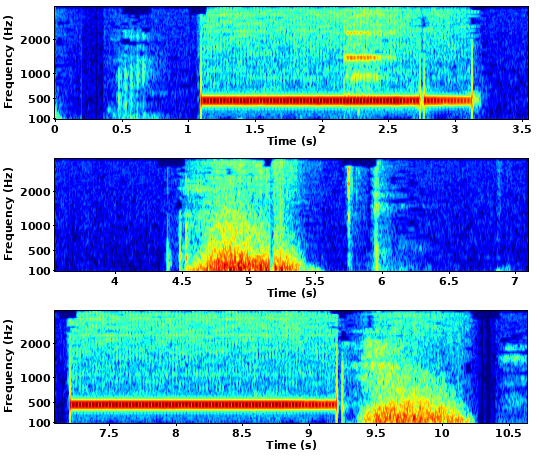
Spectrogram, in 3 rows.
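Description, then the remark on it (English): A phone ringback tone purrs twice as a call connects, each steady ring lasting about two seconds with a pause between, while bursts of noisy rustling fill the gaps between rings. “Okay, it's a ringing sound. It takes maximum 5 to 10 seconds.”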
